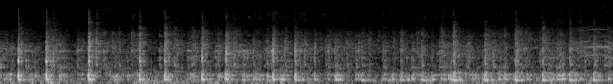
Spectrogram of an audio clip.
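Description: Music led by drums, struck in a fast beat of about three to four strokes a second.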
